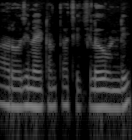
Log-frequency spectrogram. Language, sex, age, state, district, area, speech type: Telugu, male, 18-30, Andhra Pradesh, West Godavari, rural, spontaneous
